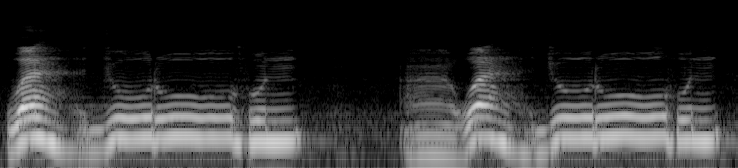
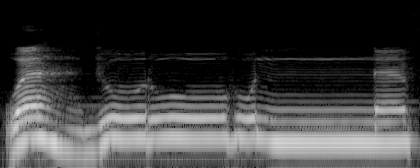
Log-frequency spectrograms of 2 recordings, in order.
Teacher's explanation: Hun terus habis suara. Kalau yang ada sabdu hun dia bila dia berhenti tu dia ada n dia tu panjang sikit. Itu cara kita nak wakaf pada huruf nun dan juga mim bersabdu. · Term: wajibul ghunnah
